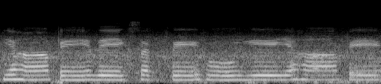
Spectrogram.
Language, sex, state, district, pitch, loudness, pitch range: Hindi, female, Haryana, Rohtak, 210 Hz, -16 LUFS, 210-215 Hz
